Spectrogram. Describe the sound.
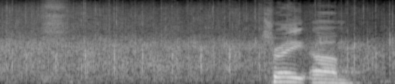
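A steady wash of audience applause at an event in Georgia as three people come up to speak, dense and continuous throughout, with a short burst of voice breaking in over the clapping near the end.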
